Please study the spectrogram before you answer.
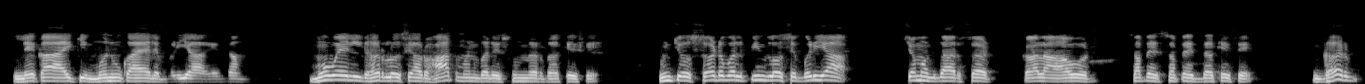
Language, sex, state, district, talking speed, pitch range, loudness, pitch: Halbi, male, Chhattisgarh, Bastar, 140 wpm, 145-175 Hz, -14 LUFS, 155 Hz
